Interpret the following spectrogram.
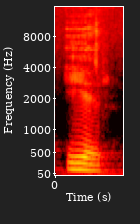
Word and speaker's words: heir: अब देखिए यहाँ पे ये क्या है, HEIR, इससे आप क्या पढ़ेंगे, ये होता है एयर, एयर मतलब होता है उत्तराधिकारी। तो यहाँ पे भले एच है लेकिन उच्चारण ए से स्टार्ट हो रहा है, तो आप क्या लिखेंगे,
